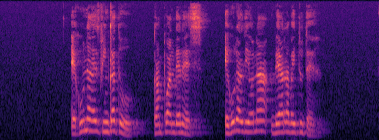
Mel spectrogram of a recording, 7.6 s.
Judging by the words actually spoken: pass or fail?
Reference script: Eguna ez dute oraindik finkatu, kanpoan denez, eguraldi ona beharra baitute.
fail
